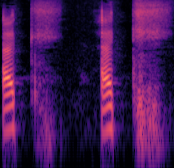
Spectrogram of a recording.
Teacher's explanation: Kaf yang sukun hamasnya lebih kelihatan, lebih terdengar.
